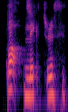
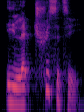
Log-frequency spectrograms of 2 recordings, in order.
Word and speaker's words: electricity: so now it's changed now you'll see that in electricity we have an i after that c so it changes the pronunciation of the c it's not electricity it's electricity because that i following the c has changed the pronunciation of the letter c electricity we also have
